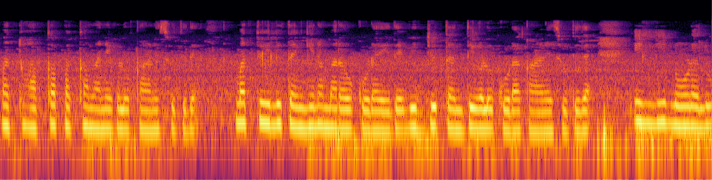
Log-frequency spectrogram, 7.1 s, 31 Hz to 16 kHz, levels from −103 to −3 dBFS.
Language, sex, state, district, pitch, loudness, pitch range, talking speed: Kannada, female, Karnataka, Belgaum, 185 Hz, -15 LUFS, 175-200 Hz, 150 wpm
